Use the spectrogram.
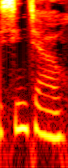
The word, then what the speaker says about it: Xin chào: En général, on dit Xin Chào. Xin chào. Voilà. Ah, donc j'ai bien prononcé, ouais.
